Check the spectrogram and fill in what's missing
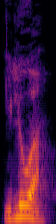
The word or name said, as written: ilua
